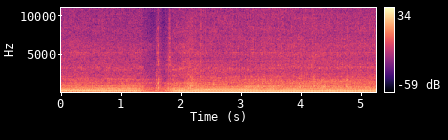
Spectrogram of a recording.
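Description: A vehicle engine running steadily while under way. About a second and a half in, the sound dips briefly, then the engine settles to a steady note at a different pitch.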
